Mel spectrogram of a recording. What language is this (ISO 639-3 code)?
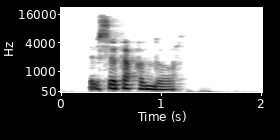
kab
